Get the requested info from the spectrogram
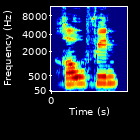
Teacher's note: خوا کو موٹا کریں بیکاز یہ حروف مستعلیہ میں سے ہے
